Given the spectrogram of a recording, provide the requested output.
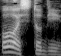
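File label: Fire punch, British English; Default uk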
